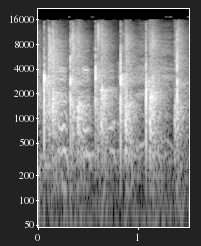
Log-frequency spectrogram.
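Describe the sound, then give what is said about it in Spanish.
A crowd applauding in a steady rhythm, six evenly spaced bursts of clapping, each sharp at the start and quickly fading. “Mira, mira, mira, se llenó de gente para aplaudir.”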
